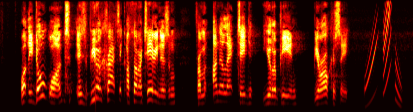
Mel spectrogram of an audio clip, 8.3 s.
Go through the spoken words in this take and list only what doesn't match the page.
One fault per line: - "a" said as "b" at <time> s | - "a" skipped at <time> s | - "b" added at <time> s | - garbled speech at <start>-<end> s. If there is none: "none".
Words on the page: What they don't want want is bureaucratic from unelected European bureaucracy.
- "want" skipped at 1.4 s
- "authoritarianism" added at 2.5 s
